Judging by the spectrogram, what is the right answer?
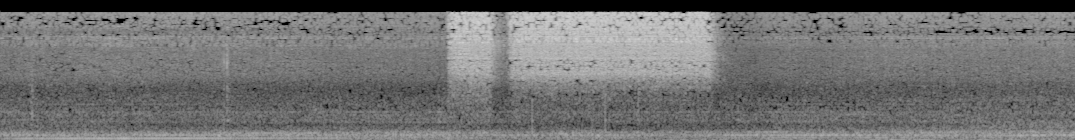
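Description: Steady low machinery hum, broken about six seconds in by a loud, even hiss of pressurised gas or air that runs for about three seconds with one brief break.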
